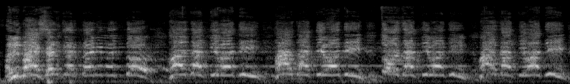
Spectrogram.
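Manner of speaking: high, loud scolding sermon; rebuking his own people; preaching at full force. Acted. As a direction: rail at the crowd from the stage.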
